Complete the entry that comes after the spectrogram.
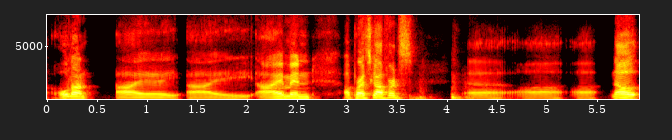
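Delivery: low stammering uhs between words; mock confused old president. Lightly mocking Biden losing track at a press conference. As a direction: fumble like a lost old man at the podium.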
